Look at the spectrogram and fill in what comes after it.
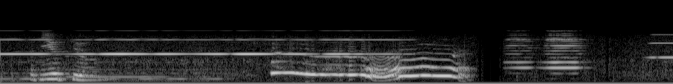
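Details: Two-year-old Afghan Hound howling along to harmonica music, wavering mid-pitched howls sliding up and down between steady harmonica tones, then a pause and brief harmonica chords.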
